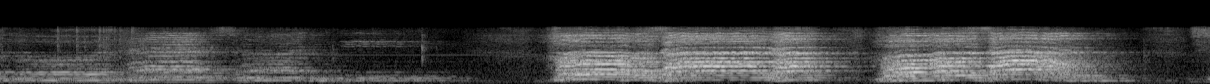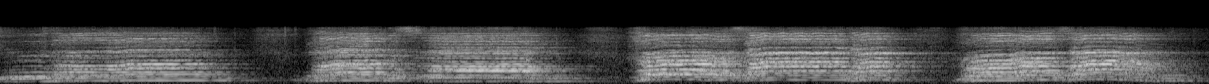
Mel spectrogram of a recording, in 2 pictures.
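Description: Mixed choir singing a cappella: a soft passage at first, then from about five seconds in, loud full phrases of two to three seconds each with short breaks between.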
